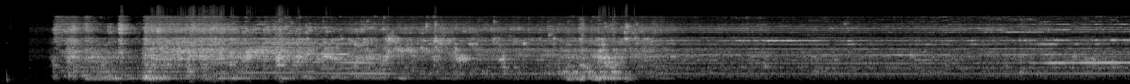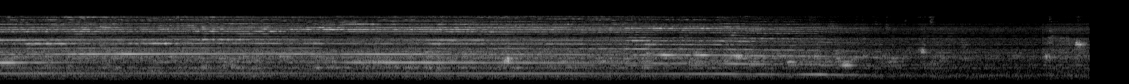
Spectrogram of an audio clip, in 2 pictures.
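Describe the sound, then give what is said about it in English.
A loud rushing toilet flush for several seconds, then the toilet's alarm: a steady, piercing multi-tone whine that holds for about fifteen seconds before slowly fading. No one speaks. “Uh, that toilet made that sound every single time I flushed it.”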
